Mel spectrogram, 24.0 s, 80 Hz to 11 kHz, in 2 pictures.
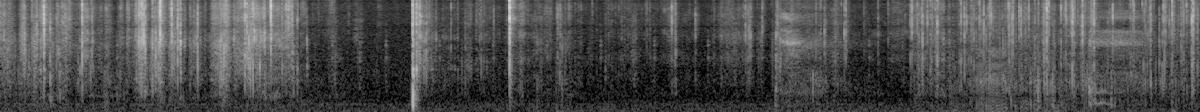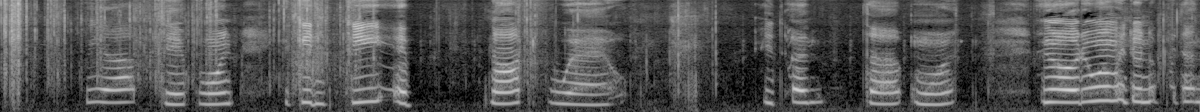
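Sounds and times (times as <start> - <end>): packaging crinkling and tearing: 0.0 - 3.1, 4.6 - 15.8.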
